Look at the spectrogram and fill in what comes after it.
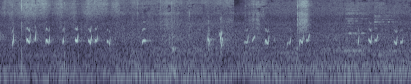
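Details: Content pet guinea pig wheeking: brief upward-sliding squeaks in small clusters, some doubled, set against a soft low background hum.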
